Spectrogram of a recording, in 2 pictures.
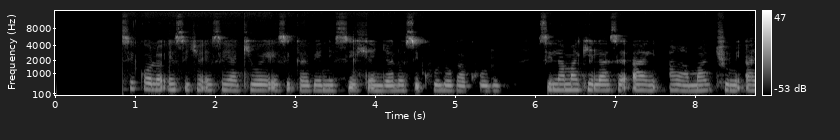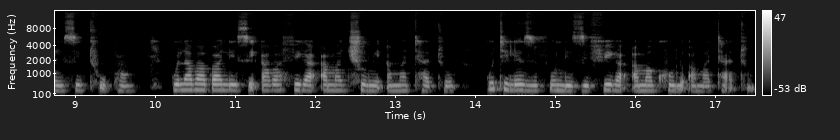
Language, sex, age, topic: North Ndebele, female, 50+, education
